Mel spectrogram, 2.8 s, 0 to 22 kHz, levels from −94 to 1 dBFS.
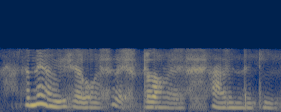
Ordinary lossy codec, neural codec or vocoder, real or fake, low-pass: none; codec, 16 kHz, 1 kbps, FreqCodec, smaller model; fake; 3.6 kHz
